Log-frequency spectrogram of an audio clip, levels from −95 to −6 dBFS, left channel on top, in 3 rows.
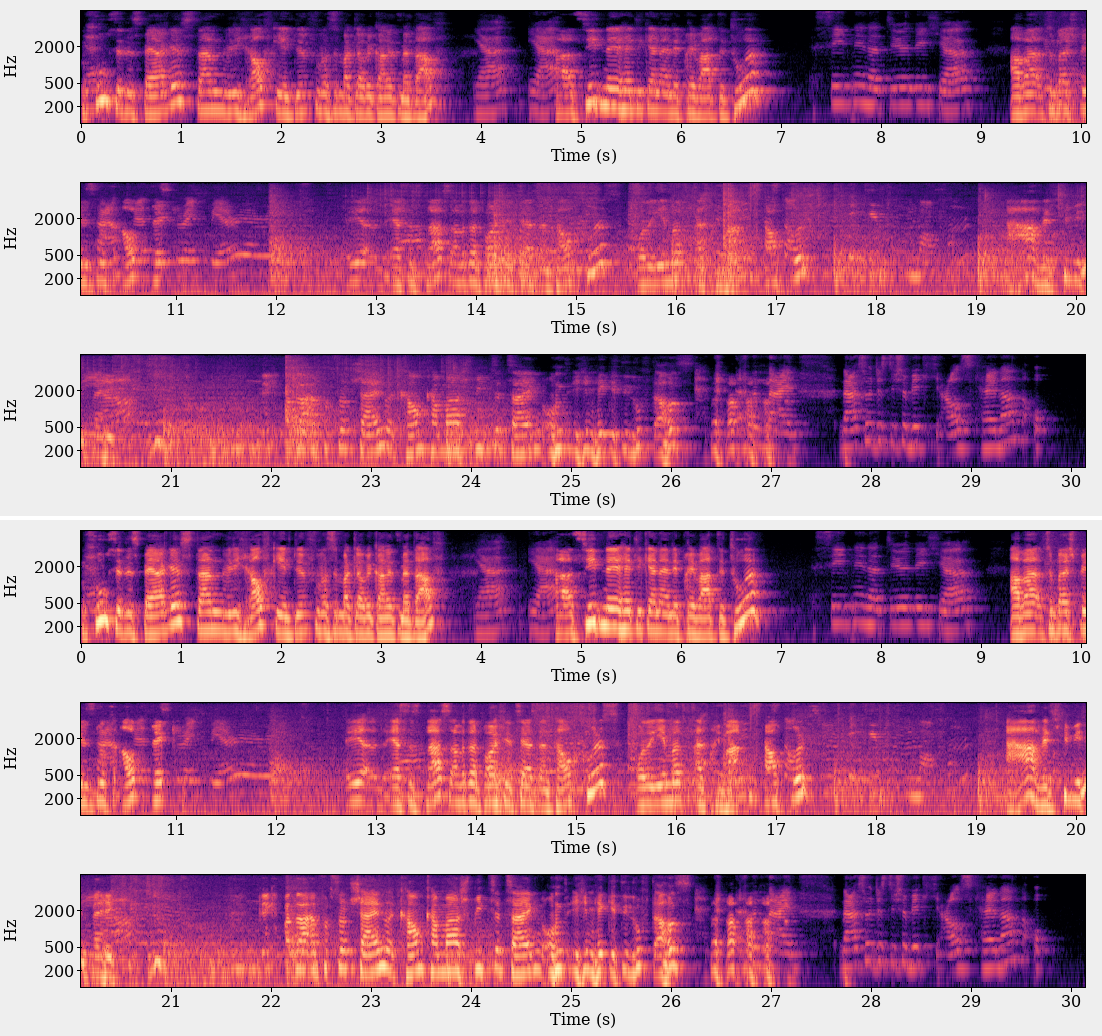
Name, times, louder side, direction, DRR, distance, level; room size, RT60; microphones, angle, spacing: voice 1, 0.0-3.6 4.7-6.8 9.3-10.9 12.7-16.6 16.9-17.3 19.3-20.4 20.8-20.9 21.9-27.0, right 7 dB, 55° right, 0.3 m, -23 dB
voice 2, 3.9-4.8 7.3-8.9 9.6-12.4 13.1-13.6 16.1-19.0 19.5-20.7 21.6-22.6 26.2-26.4 26.6-29.7, right 1 dB, 5° right, 0.9 m, -38 dB
sound 1, 9.6-24.0, equal, 75° right, 1.6 m, -34 dB
sound 2, 11.9-25.0, left 1 dB, 40° left, 2.6 m, -35 dB
13.0 x 5.7 x 2.8 m
head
